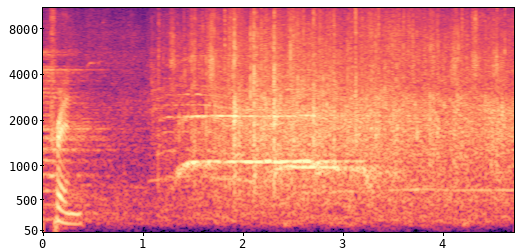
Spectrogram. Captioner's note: audience applauding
